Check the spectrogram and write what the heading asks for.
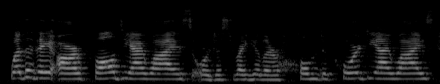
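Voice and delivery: ordinary talk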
